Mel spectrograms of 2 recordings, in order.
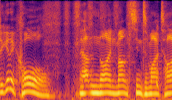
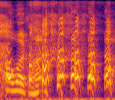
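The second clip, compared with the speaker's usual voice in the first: laughing; 11 semitones higher, much slower than usual. Real, not acted. Laughing after his rewind noise.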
